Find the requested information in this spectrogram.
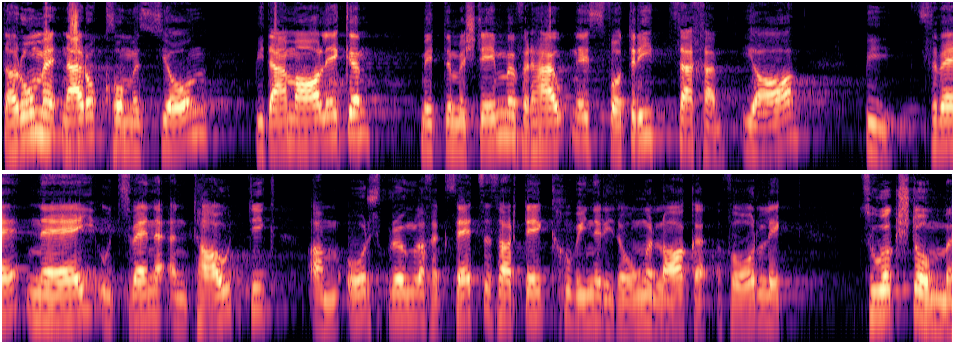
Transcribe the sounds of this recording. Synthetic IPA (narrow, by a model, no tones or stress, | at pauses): d̥ɑɾʊmhɛtnæːɾokʰɔmɪsjoːnb̥idæmɑːlɪɡəmɪtːəməʃtɪmːəfəɾɦɛltnɪsfɔd̥̪ɾit͡sæχəjɑː | b̥it͡sʋɛnɛjut͡sʋɛnəʔɛnthɑwtiɡ | ʔɑmuːəɾʃpɾʏŋləχəksɛt͡səsɑrtɪkʰχl̩ʋiːnəɾidəʊŋəɾlɑːɡ̥əfɔːrlɪk̚t | t͡suəkʃtʊmːə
